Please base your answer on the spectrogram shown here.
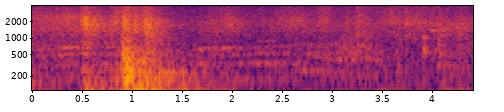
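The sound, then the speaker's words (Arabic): A door is pushed shut with a single heavy thud after a brief rustle, followed by a low steady hum and a faint click a few seconds later. “سألني إذا يغلق الباب شوي لو سمحت، أتكلم من هذه الجهة ويدخل في أذني من هذه الجهة.”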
